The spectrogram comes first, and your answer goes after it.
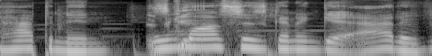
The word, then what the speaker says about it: Omos: Oh, Omos.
